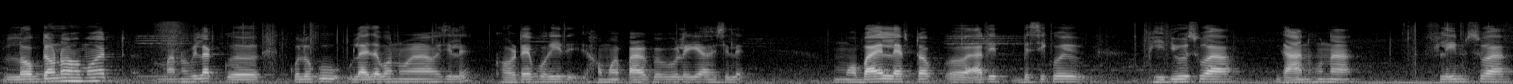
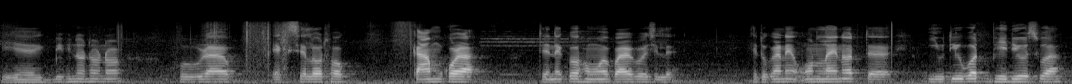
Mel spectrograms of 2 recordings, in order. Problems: constant background noise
